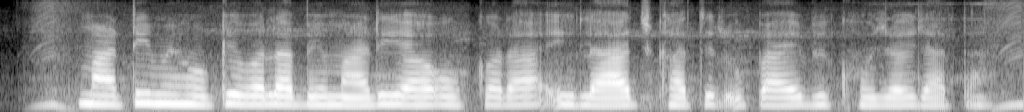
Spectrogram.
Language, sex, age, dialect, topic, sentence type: Bhojpuri, female, 18-24, Southern / Standard, agriculture, statement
